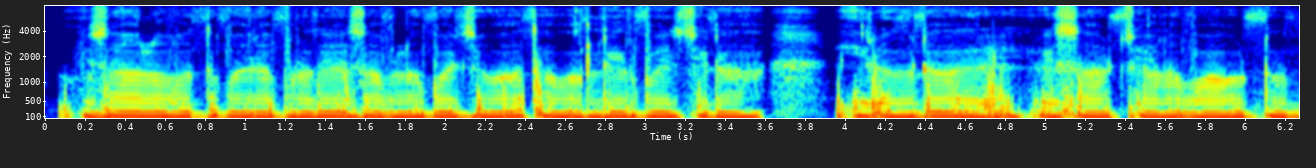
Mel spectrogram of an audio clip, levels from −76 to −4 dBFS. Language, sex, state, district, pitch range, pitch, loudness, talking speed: Telugu, male, Andhra Pradesh, Chittoor, 110-115 Hz, 110 Hz, -18 LUFS, 85 wpm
